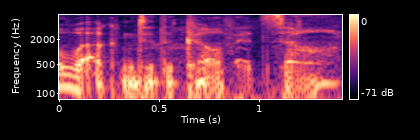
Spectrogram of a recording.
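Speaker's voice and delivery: creepy whispered delivery.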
